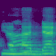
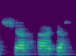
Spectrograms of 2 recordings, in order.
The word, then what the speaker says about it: syahadah: Syahadat, Bu. Oke, nanti Ibu pelajari lagi ya. Kalau tamar kita, kalau kita berhenti, Ya, Bu. kita berhenti di A. Bacanya syahadah ya.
